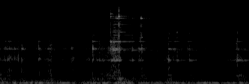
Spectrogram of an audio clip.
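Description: Faint metallic clicking and clinking as the threaded pin of a roller-pin puller is turned by hand into a roller pin in a Can-Am secondary clutch, with a short cluster of clicks about a second in.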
